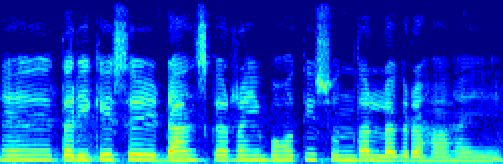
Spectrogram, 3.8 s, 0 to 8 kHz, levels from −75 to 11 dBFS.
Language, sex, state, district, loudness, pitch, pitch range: Hindi, female, Uttar Pradesh, Etah, -26 LUFS, 230 Hz, 220-235 Hz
